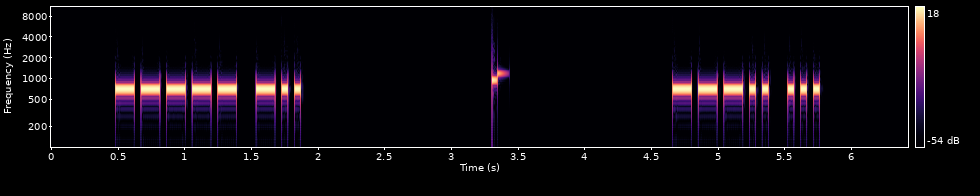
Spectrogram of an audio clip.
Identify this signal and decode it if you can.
Morse code, heard as a keyed tone, about 25 wpm, 700 Hz. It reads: 0D 8S
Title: Single-Letter Single-Number 25wpm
